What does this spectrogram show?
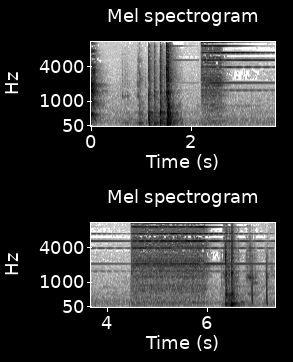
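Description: An old-style telephone bell rings in two long, loud bursts, separated by a pause, with a few clattering handset clicks before and after.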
